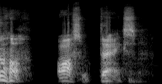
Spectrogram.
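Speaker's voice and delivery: loud, rough, gruff voice. Narrating a scene, the speaker voices one of the guards: gruff voice. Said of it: "And you hear a gruff".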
